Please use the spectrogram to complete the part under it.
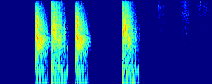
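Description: Dirt crunches loudly as it is dug out, several times in quick succession.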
